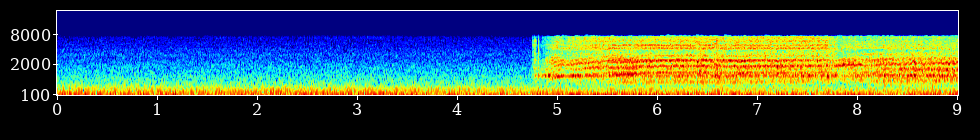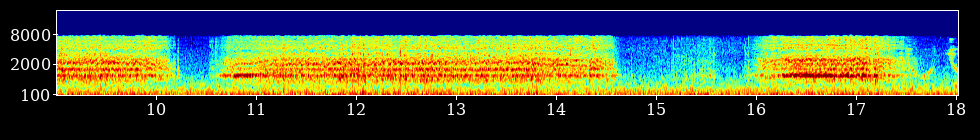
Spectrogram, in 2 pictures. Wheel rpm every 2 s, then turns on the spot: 0, 0, 50, 160, 150, 90, 170, 60, 80.
14-16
